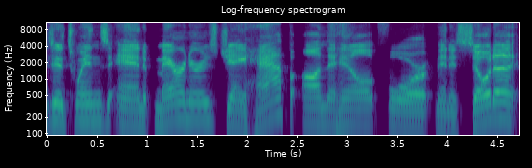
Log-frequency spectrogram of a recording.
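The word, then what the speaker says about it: J. A. Happ: really weird but yeah his name is j hat but it's spelled j period a period so for the longest time i was calling him j.a happ and i was doing a baseball show some of the time goes why do you call him j.a hats like because that's how it's spelled and he's like no it's j hap and i was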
